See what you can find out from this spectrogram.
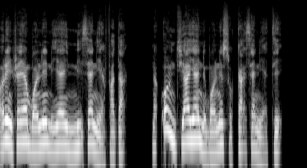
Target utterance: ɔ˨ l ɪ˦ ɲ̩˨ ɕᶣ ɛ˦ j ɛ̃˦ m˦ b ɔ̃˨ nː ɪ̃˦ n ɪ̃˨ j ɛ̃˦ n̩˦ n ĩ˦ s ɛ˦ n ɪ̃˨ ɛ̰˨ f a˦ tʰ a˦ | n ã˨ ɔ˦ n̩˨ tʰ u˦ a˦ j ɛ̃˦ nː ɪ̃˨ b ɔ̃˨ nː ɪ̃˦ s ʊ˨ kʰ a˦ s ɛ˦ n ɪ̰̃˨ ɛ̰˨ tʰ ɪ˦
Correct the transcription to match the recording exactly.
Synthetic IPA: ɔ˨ ɾ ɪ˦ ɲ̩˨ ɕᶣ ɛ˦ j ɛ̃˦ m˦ b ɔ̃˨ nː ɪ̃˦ n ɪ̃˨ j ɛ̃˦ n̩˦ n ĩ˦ s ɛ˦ n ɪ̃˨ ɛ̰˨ f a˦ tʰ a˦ | n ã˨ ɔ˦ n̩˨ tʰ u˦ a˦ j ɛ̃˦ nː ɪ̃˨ b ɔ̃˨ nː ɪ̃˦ s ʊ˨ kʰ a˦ s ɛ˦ n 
